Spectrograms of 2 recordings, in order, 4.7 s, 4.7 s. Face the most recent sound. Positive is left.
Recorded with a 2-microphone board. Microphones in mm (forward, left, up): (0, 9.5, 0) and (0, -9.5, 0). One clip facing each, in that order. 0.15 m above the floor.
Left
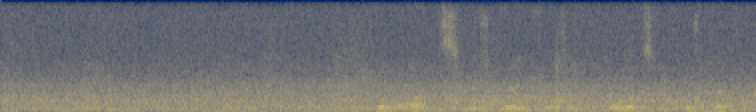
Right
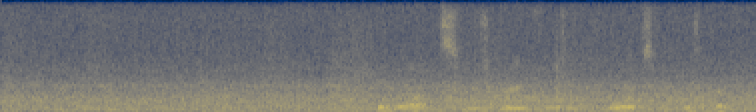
turn(degrees=-25)  # may be behind; listen again after turning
